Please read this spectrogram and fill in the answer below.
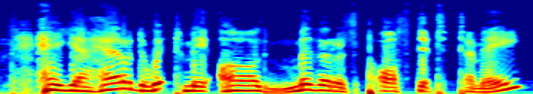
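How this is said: It is read in a broad Scots accent.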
